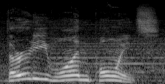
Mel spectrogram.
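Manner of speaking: high, loud, very drawn-out call; excited announcement. Real, not acted. Gamer announcing his rookie's huge score, excited. Celebrating the rookie's point total.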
